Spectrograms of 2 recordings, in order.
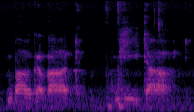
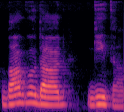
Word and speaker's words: Bhagavad Gita: Bhagavad Gita, often referred to Okay, as simply Bhagavad Gita. Bhagavad Gita. Around those lines. Okay, Bhagavad Gita.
